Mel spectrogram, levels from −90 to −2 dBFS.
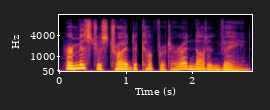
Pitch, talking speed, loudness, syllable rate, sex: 145 Hz, 205 wpm, -17 LUFS, 4.5 syllables/s, male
